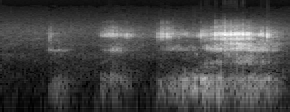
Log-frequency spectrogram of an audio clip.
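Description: A hybrid grouse gives three harsh, hoarse, grunting croaks, each longer and louder than the last, ending in a drawn-out rasp.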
